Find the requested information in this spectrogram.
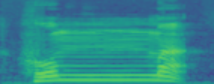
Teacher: Ini nama hukumnya adalah idgham mimi, sebab mim sukun bertemu dengan huruf mim.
